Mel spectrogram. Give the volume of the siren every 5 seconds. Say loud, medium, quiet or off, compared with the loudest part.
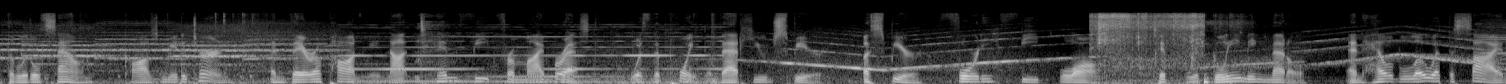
loud, loud, medium.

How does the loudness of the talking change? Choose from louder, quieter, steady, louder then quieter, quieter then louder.
steady.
